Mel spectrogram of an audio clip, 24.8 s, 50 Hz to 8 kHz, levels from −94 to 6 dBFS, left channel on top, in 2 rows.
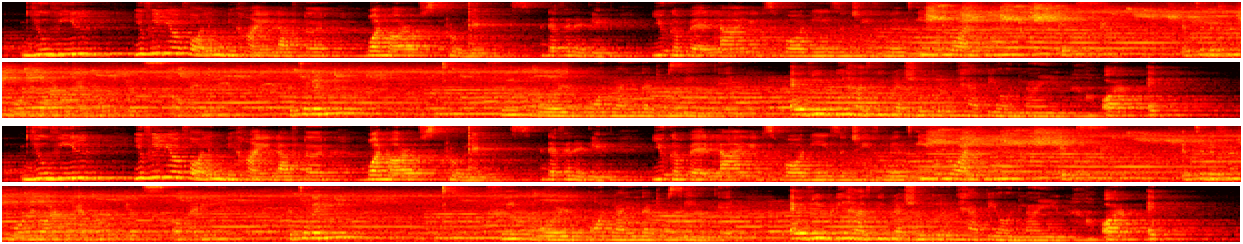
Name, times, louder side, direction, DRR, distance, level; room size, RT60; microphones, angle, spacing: voice 1, 0.2-1.1 1.3-6.1 6.5-11.0 11.8-14.8 15.2-16.0 16.8-16.9 17.2-19.9 20.3-23.9, right 2 dB, 20° right, 7 dB, 0.7 m, -29 dB
sound 1, 7.1-21.9, left 1 dB, 10° left, 1.3 m, -36 dB
Bird vocalization bird call bird song, 9.2-18.1, left 4 dB, 30° left, 1.1 m, -34 dB
14.0 x 13.0 x 4.5 m, 2.4 s
head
